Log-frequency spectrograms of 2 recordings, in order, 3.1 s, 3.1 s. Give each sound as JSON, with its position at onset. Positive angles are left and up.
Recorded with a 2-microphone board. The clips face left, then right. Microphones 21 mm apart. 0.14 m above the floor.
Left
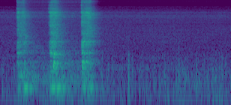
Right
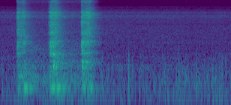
{"t": 0.2, "sound": "chopping", "side_deg": -25, "distance_m": 0.8}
